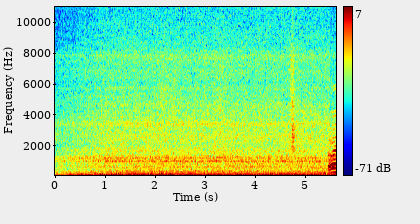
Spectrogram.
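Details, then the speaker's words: 2010 Subaru Impreza with rebuilt used EJ253 (new rings, bearings, gaskets) after original motor's broken ring lands, already heat-cycled: smooth, even idle with steady low hum, no knocks or ticks, "sounds like a sewing machine"; normal idle. "all right that's good now this sounds like a sewing machine"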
